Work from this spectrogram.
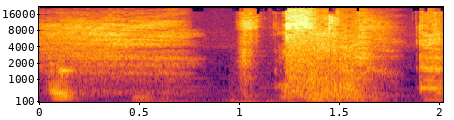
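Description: A single sharp sneeze bursts out near the middle, framed by brief murmurs of nearby voices before and after.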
